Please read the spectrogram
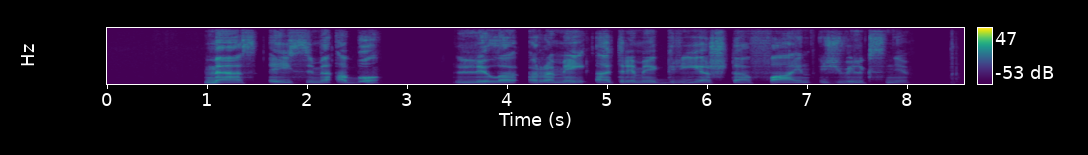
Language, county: Lithuanian, Utena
